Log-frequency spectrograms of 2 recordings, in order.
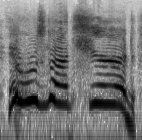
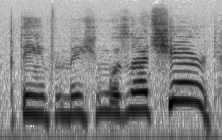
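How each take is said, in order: First: "It was not shared" thrown out much higher and louder, hitting "was"; stress on WAS. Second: Said in the usual way. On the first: Real, not acted. Host repeats the claim to viewers, loud high stress on "was". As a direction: bang home "was", outraged. Emphatic repeat of news line.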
